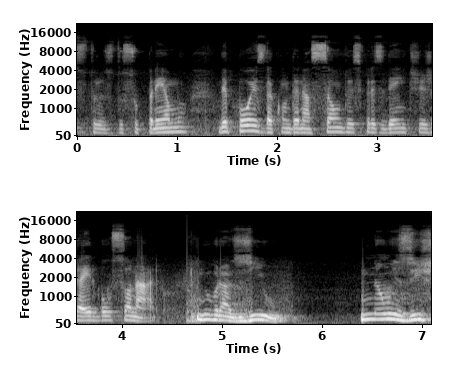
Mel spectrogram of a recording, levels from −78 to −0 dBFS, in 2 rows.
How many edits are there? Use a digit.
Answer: 1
